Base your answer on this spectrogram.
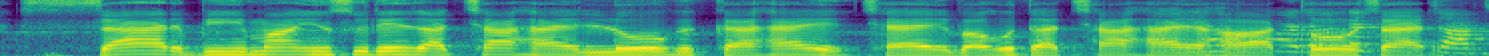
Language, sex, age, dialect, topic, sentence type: Maithili, male, 18-24, Bajjika, banking, question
